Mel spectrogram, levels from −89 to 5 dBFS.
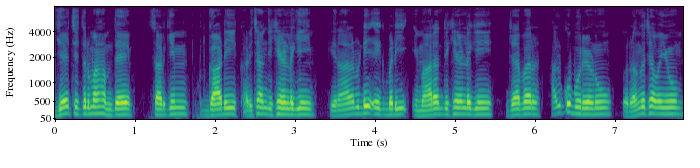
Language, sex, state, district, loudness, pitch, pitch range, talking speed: Hindi, male, Uttarakhand, Tehri Garhwal, -15 LUFS, 160 Hz, 150-165 Hz, 190 wpm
